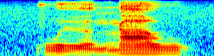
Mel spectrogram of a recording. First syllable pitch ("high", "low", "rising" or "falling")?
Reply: low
